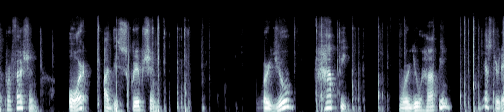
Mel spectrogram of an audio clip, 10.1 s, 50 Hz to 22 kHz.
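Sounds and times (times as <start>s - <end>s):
keyboard typing: 1.8s - 4.9s, 5.8s - 10.0s.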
